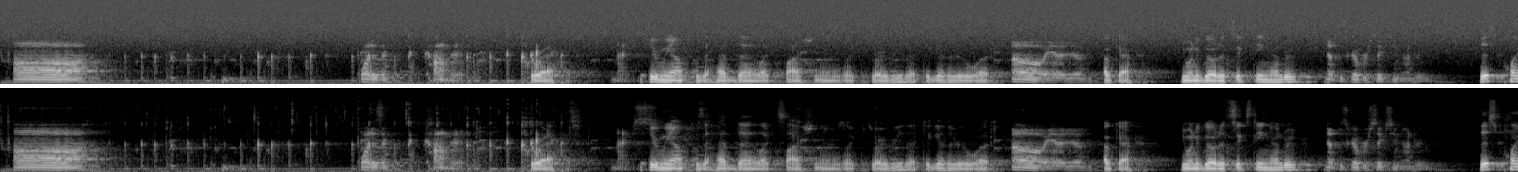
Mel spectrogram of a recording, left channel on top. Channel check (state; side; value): noise; left; hiss, 7 dB below the sound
